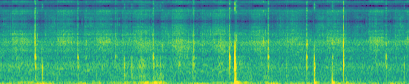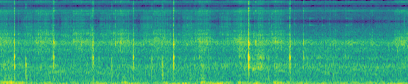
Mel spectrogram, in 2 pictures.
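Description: Double-bladed paddles dipping and splashing in moving river water beside an inflatable kayak, over a steady wash of water. Several sharp knocks come at irregular intervals, the loudest about three seconds in and two more close together around four seconds.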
